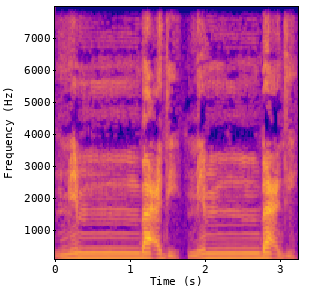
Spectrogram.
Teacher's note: We have gunna, and we have the letter, the noon turning into meme, and that is the meaning of this qalb, that we have a transformation, if you like, or turning of the noon to meme, min ba'di.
